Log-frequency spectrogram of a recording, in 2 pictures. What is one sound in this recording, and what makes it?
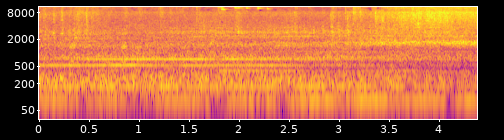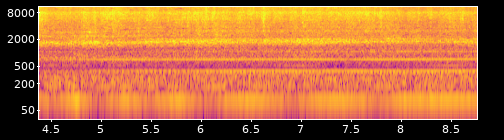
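A mulcher head whirs steadily at high speed.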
